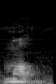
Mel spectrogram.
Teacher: because it's a final consonant it makes a unreleased t sound not not a d sound as it would as an initial consonant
